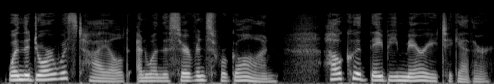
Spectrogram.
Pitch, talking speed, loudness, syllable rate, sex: 175 Hz, 205 wpm, -19 LUFS, 5.4 syllables/s, female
